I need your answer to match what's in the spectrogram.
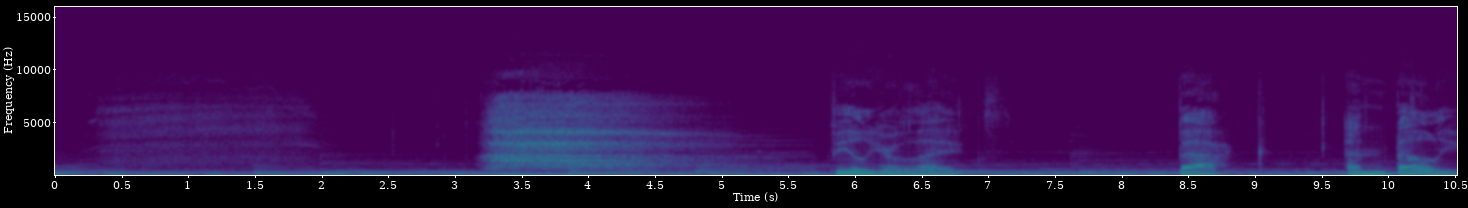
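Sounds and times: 
soft tonal background: 0.0 - 10.5
deep forceful breathing in and out through the mouth: 0.2 - 2.3, 3.2 - 5.8
speech: 5.8 - 7.1, 8.4 - 8.8, 9.8 - 10.5.

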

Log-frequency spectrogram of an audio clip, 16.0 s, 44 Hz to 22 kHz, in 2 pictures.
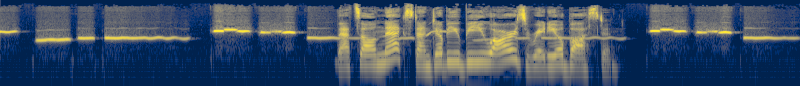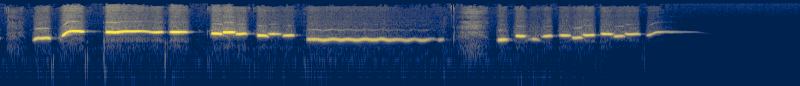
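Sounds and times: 
person whistling a lively agile melody with trills: 0.0 - 15.2
speech: 3.4 - 6.2.

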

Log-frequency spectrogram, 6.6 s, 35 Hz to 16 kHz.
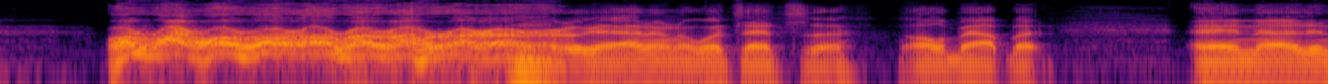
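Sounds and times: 
drug-sniffing dogs on a plane barking and howling: 0.6 - 2.8
speech: 3.5 - 5.3, 6.0 - 6.6.

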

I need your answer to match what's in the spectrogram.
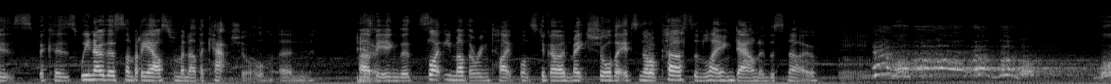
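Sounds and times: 
speech: 0.0 - 8.6
leashed dogs in a cage in the snow howling and barking: 8.4 - 11.1.

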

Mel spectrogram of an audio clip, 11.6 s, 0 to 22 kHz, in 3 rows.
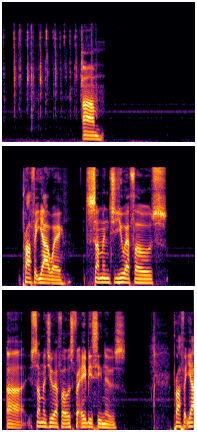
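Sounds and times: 
typing on a computer keyboard: 0.0 - 2.0
speech: 1.6 - 2.1, 4.3 - 7.2, 7.8 - 10.2, 10.8 - 11.5.

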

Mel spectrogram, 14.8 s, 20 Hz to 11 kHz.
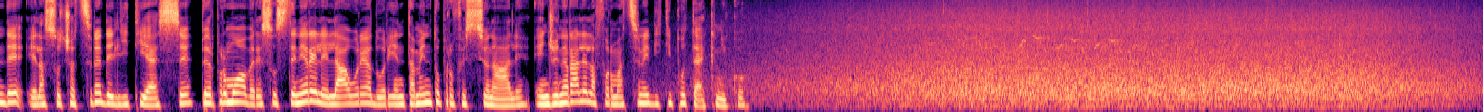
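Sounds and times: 
speech: 0.0 - 7.6
mountain river flowing over rocks: 7.5 - 14.8.

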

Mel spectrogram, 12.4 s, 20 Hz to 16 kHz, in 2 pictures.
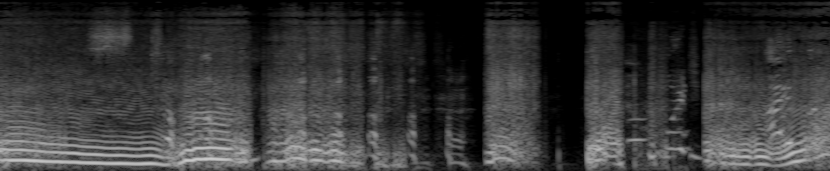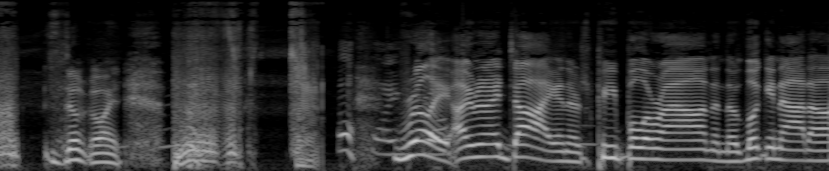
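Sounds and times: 
voice imitating a long horse fart: 0.0 - 3.0, 3.6 - 6.4, 7.5 - 8.8
laughter: 0.8 - 3.7
speech: 1.3 - 3.7, 5.5 - 8.1, 9.2 - 12.4.

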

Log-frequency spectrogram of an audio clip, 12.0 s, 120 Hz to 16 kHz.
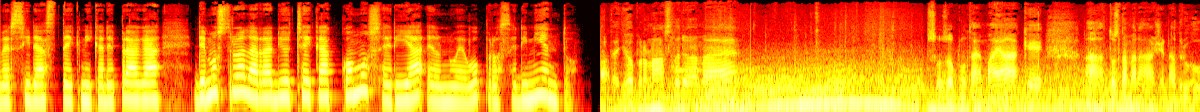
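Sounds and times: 
speech: 0.0 - 7.6, 9.3 - 12.0
car engine revving hard during a police chase: 6.0 - 12.0.

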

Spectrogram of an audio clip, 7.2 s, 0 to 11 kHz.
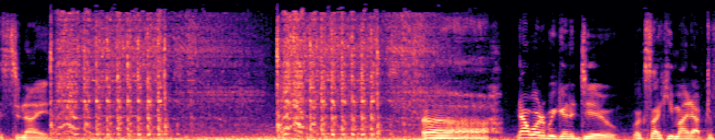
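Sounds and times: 
speech: 0.0 - 1.2, 4.2 - 7.1
car engine cranking but failing to start: 0.5 - 4.4.

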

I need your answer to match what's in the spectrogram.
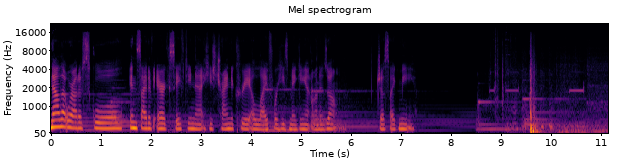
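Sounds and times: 
speech: 0.0 - 7.4
car chime tones: 8.6 - 10.8
car interior hum: 8.9 - 11.1.

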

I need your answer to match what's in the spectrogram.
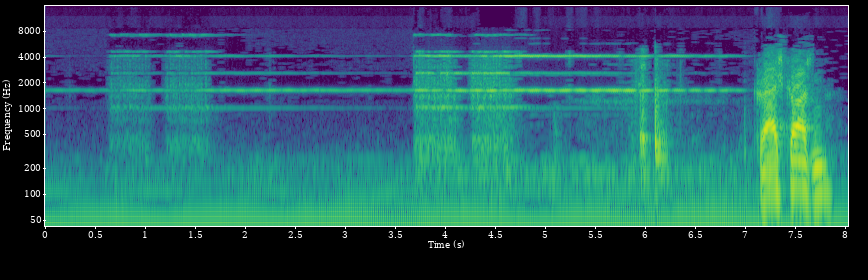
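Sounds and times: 
telephone ringing with trilling bell tones: 0.0 - 7.6
speech: 7.1 - 8.0.

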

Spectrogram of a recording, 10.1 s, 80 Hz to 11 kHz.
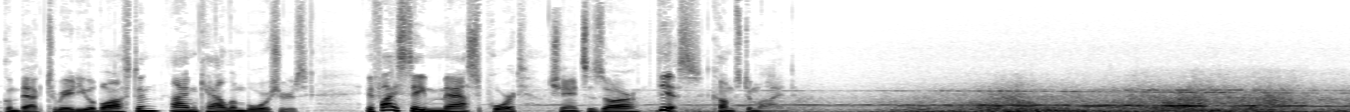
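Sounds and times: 
speech: 0.0 - 6.1
airplane engine roar at Logan Airport in Boston: 3.3 - 10.1.

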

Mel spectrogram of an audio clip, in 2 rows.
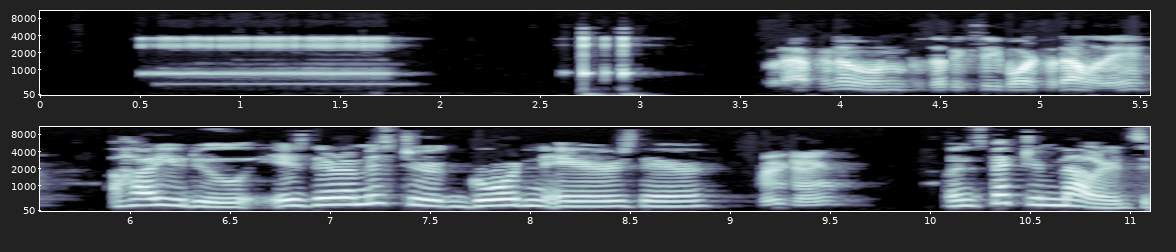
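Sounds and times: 
ring tone over a telephone line: 0.5 - 1.9
speech: 3.8 - 11.0.

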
